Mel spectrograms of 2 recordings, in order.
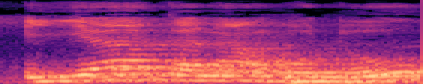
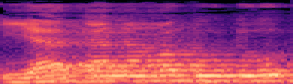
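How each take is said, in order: First: The doubled consonant and long vowel are held. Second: The consonant is single and the vowel short. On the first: It means God is the one who gives blessings. The speaker calls it right. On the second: The meaning becomes different. The speaker calls it wrong.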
